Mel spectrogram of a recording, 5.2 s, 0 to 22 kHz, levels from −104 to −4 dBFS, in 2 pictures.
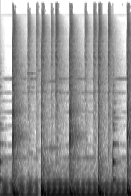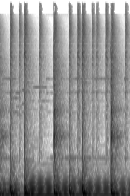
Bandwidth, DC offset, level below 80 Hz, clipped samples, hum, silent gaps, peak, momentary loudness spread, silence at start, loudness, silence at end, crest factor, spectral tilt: over 20 kHz; under 0.1%; -16 dBFS; under 0.1%; none; none; 0 dBFS; 5 LU; 0 s; -17 LUFS; 0 s; 14 dB; -5.5 dB/octave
